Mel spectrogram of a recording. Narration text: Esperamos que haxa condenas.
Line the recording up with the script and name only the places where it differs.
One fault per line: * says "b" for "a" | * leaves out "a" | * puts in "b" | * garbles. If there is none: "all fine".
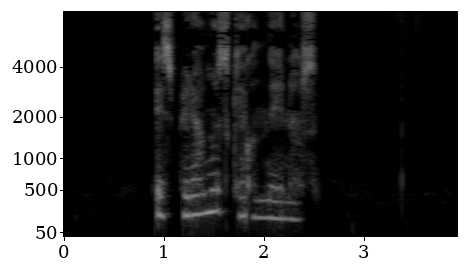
* leaves out "haxa"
